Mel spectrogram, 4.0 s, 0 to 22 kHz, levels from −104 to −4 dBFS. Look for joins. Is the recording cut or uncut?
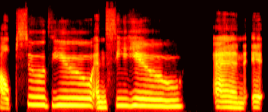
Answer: uncut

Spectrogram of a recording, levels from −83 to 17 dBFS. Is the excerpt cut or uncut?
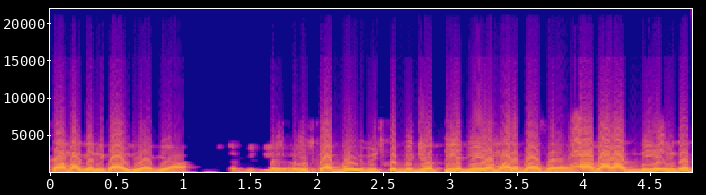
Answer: cut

